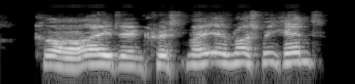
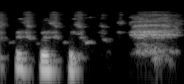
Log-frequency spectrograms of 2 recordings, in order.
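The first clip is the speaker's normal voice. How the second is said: fading echo; 6 semitones lower, 12 dB quieter than usual. Pretend. Echo effect on word.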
